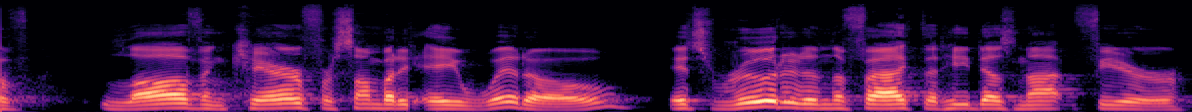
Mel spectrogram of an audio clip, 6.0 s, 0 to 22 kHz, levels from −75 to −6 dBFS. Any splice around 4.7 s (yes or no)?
no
